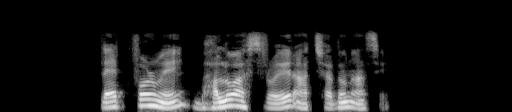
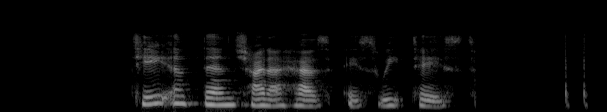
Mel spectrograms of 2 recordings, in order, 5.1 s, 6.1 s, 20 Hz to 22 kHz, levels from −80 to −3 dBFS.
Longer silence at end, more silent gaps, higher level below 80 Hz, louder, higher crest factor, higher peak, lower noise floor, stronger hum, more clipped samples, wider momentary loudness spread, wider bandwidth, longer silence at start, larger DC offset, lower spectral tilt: first, 1.35 s vs 0.2 s; second, none vs 4.81-5.63 s, 5.76-5.81 s; first, -56 dBFS vs -86 dBFS; first, -16 LUFS vs -41 LUFS; about the same, 16 dB vs 20 dB; first, -2 dBFS vs -22 dBFS; about the same, -87 dBFS vs under -90 dBFS; neither; neither; second, 9 LU vs 19 LU; about the same, 8 kHz vs 8 kHz; second, 1 s vs 1.3 s; neither; first, -6.5 dB/octave vs -4.5 dB/octave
